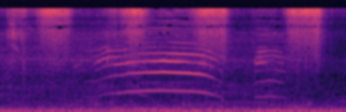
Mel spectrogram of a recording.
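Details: Street cat in a park during feeding gives one long, arched meow lasting nearly two seconds, then a short second meow, over a low steady background rumble.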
